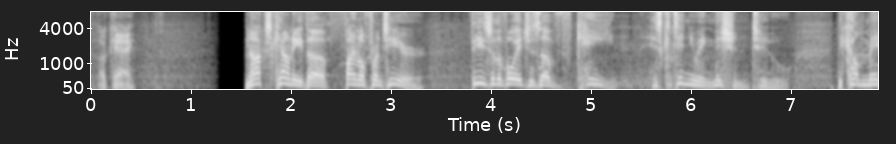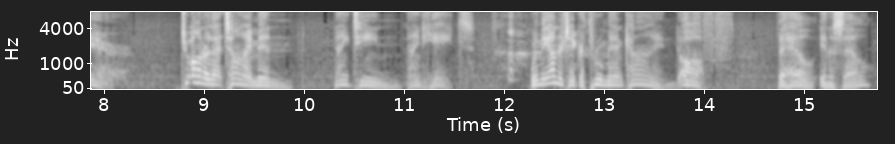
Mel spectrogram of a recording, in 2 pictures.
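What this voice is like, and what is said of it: William Shatner-style dramatic pauses. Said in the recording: “Read it with the James C. Kirk, delay ... That's my William Shatner pause impersonation ... not really an impersonation of his voice”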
